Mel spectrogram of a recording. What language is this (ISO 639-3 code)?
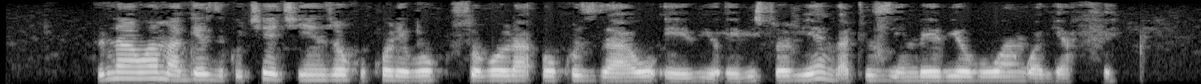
lug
